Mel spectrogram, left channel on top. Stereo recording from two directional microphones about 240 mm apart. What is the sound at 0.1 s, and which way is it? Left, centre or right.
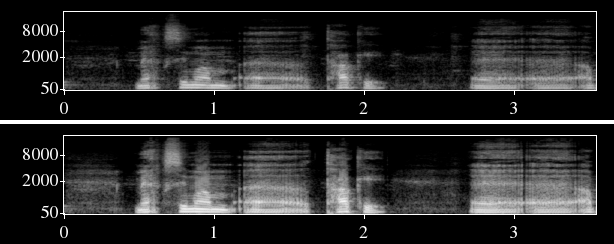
Speech, right.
